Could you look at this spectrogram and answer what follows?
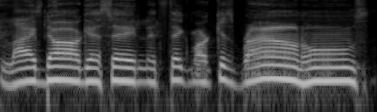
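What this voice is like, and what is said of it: Cheech-like Chicano accent. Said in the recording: “he does my accent ... He does your accent like your Cheech, though.”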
